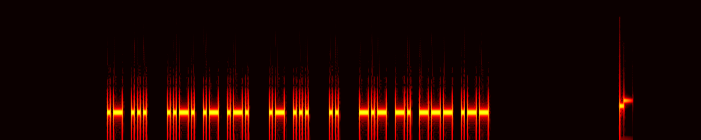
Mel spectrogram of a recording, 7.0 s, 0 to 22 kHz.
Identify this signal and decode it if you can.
Morse code, heard as a keyed tone, about 37 wpm, 700 Hz. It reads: AS FAR AS I KNOW
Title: Sets of 5 Words 40wpm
